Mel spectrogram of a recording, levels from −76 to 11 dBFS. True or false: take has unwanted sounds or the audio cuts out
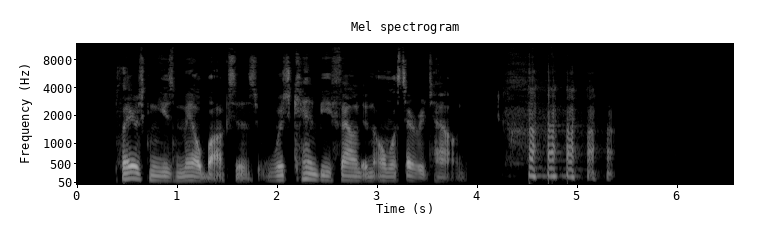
true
